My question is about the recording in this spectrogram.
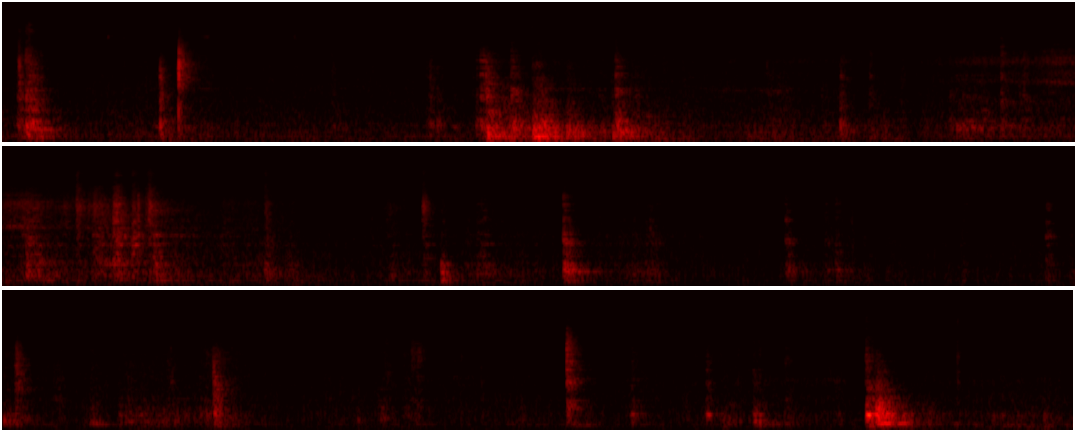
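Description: Handling noise inside a furnace cabinet: scattered light clicks and rustles of wiring being pushed aside, with a few louder knocks and a short scrape as the sheet-metal blower housing is worked loose, the sharpest knock near the end.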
